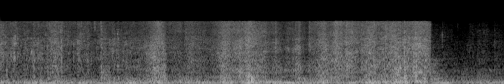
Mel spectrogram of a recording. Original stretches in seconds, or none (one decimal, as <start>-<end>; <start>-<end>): 0.0-1.3; 3.6-5.0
